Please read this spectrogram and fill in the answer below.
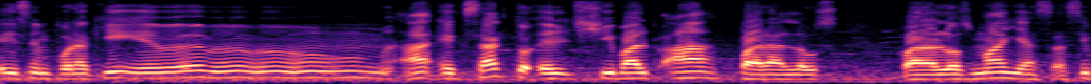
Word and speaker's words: Xibalbá: Exacto, el Xibalbá, para los mayas, así pronunciado en maya.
